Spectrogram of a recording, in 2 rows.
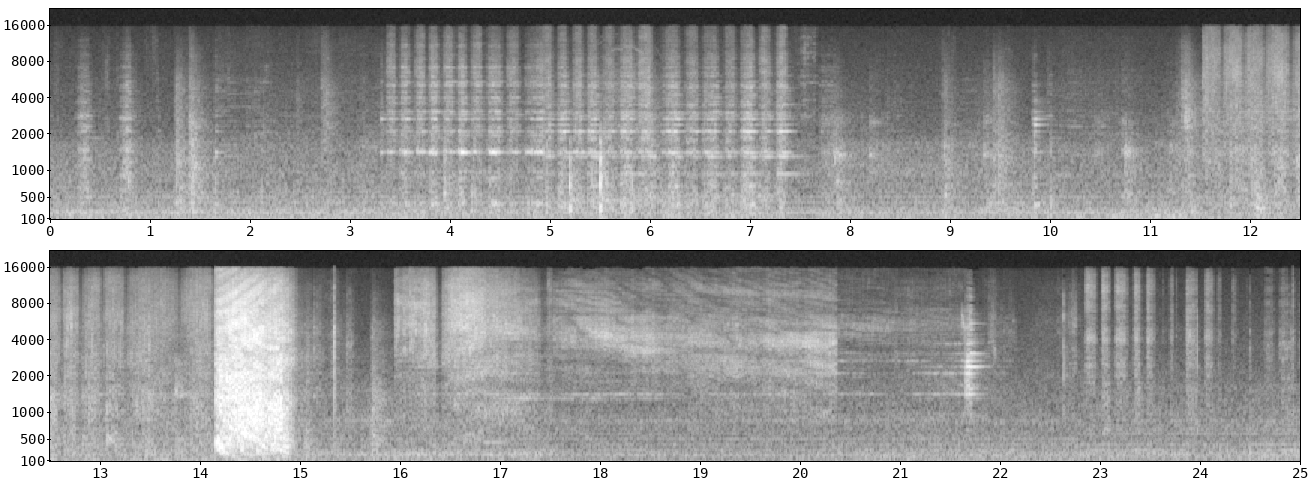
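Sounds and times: masking tape ripping: 0:14.1 - 0:15.0.

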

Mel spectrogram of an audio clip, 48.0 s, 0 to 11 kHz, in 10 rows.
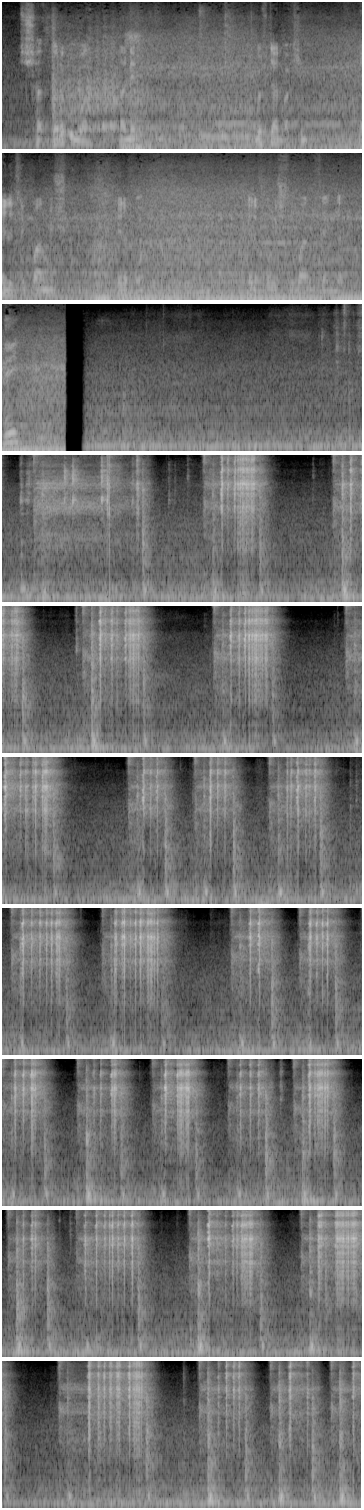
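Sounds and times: steady low hum: 0:00.0 - 0:47.9
welding arc crackling: 0:17.1 - 0:18.0, 0:18.8 - 0:19.6, 0:20.3 - 0:21.3, 0:22.0 - 0:23.0, 0:23.8 - 0:24.9, 0:25.7 - 0:31.1, 0:31.8 - 0:40.3, 0:40.9 - 0:43.4, 0:44.0 - 0:45.2, 0:45.8 - 0:47.9.

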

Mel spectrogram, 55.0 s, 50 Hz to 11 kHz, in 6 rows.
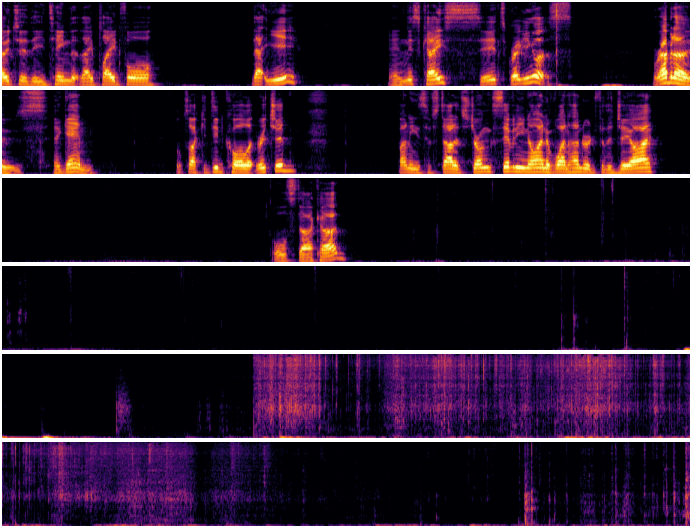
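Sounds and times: trading cards handled: 0:27.4 - 0:30.5, 0:39.3 - 0:47.2
packaging torn and crinkled: 0:40.0 - 0:50.0.

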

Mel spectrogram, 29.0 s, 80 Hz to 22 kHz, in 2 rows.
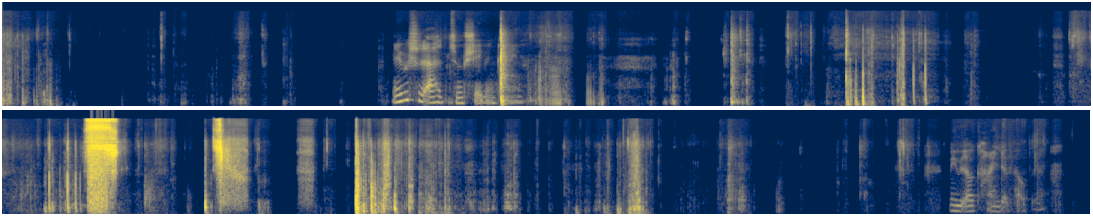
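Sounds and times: aerosol can hissing bursts: 0:15.6 - 0:16.1, 0:17.2 - 0:17.9.

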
